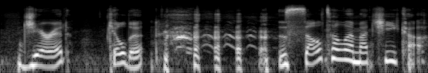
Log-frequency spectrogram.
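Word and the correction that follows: Saltalamacchia: Okay, wait, let me try again. I know there's still K at the end of that. Saltalamachia. – Saltalamachia.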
